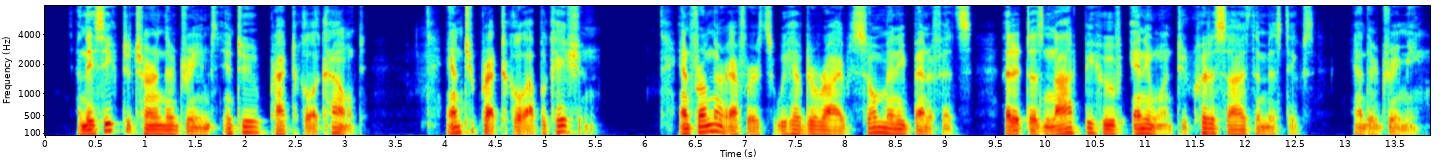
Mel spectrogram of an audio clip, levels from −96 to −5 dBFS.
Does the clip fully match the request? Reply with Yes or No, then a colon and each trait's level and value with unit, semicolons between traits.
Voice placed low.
Yes: very low, 95 Hz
